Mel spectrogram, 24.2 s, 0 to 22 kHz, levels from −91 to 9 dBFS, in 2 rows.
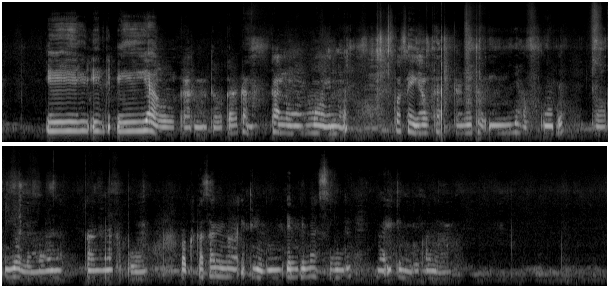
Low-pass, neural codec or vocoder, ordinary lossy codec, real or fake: none; codec, 44.1 kHz, 3.4 kbps, Pupu-Codec; none; fake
